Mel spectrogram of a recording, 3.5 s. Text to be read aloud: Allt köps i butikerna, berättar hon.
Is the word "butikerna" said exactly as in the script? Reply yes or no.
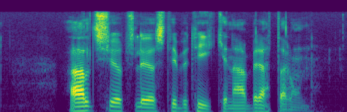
yes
